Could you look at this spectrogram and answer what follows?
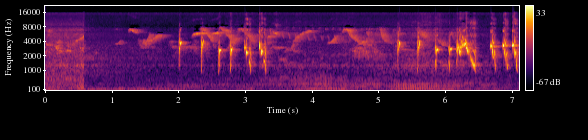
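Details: Sweet striated grassbird song, meant as sound therapy for songbirds in training: after a quiet start, sharp descending whistled notes arrive in bursts, then a quicker run of high chirps and slurs over a low hum.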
